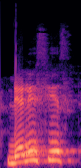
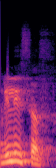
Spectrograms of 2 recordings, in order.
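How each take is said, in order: First: "डिलीशियस" ending in "see-es"; "डिलीशियस" with a full vowel before the last s; common mispronunciation. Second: "डिलीशियस" ending in schwa, "di-li-sus"; falling "डिलीशियस", last vowel a short uh; correct pronunciation. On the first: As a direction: say डिलीशियस the usual learner's way, "de-li-si-es". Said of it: "हम पढ़ते हैं". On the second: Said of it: "असली में उसको क्या पढ़ा जाता है". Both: Shown as a demonstration.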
